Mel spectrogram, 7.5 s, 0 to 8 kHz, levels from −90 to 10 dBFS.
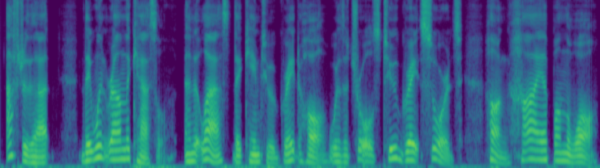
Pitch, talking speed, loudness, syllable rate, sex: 130 Hz, 225 wpm, -18 LUFS, 4.8 syllables/s, male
